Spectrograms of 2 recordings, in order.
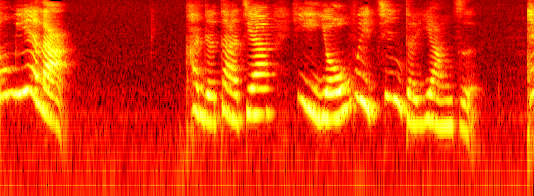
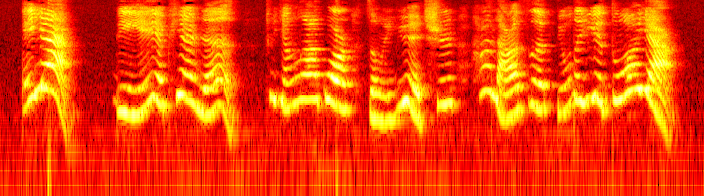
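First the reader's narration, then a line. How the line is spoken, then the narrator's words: Laughing. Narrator (Chinese): 妞妞笑道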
